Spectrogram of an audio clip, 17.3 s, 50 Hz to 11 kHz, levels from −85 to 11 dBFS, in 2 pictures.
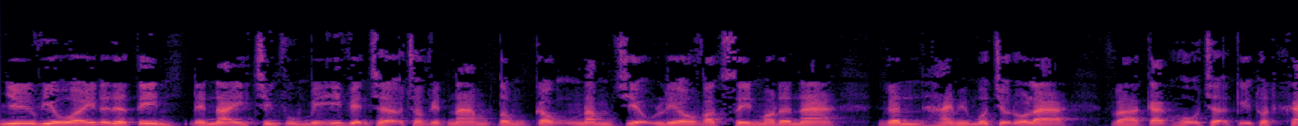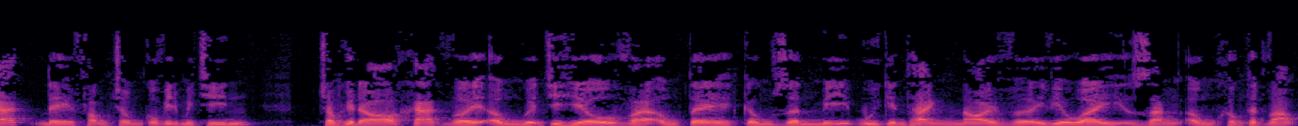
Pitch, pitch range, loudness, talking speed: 125 Hz, 120-135 Hz, -24 LUFS, 220 wpm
